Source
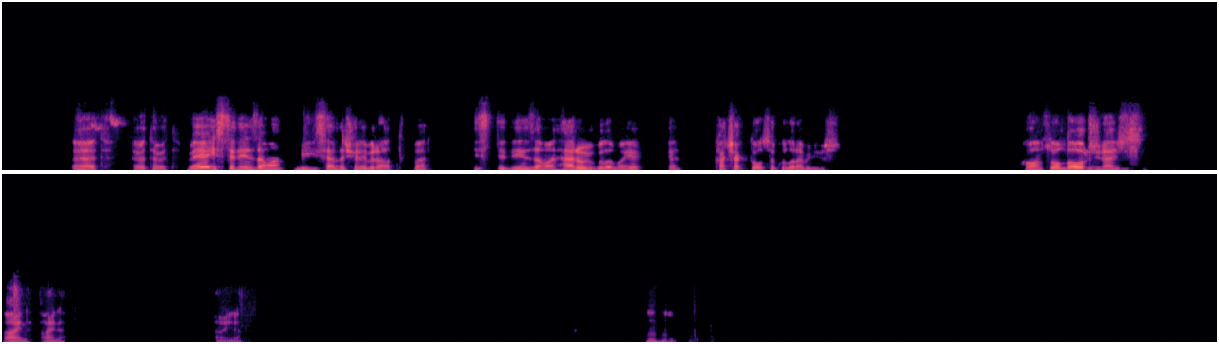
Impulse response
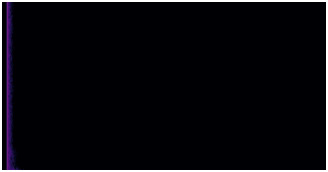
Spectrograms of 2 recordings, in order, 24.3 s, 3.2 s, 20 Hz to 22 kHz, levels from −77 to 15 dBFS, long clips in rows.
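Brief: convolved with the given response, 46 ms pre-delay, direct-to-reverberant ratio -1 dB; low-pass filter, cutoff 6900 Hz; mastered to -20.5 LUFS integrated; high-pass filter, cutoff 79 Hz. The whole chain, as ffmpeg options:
-filter_complex "[0:a]highpass=79,lowpass=6.9k,asplit=2[a][b];[1:a]atrim=start_sample=2205,adelay=46[c];[b][c]afir=irnorm=-1:irlink=0,volume=3dB[d];[a][d]amix=inputs=2:normalize=0,volume=-3dB"

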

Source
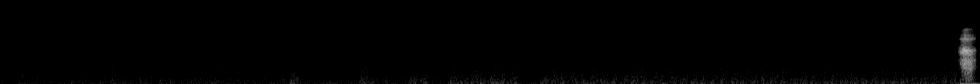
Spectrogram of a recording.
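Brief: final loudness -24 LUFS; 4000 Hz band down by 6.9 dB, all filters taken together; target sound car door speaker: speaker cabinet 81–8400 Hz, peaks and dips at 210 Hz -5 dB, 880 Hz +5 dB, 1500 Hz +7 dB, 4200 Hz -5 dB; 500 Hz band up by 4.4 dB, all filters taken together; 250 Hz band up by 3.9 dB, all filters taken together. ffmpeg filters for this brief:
-af "highpass=81,equalizer=f=210:t=q:w=4:g=-5,equalizer=f=880:t=q:w=4:g=5,equalizer=f=1.5k:t=q:w=4:g=7,equalizer=f=4.2k:t=q:w=4:g=-5,lowpass=f=8.4k:w=0.5412,lowpass=f=8.4k:w=1.3066,equalizer=f=250:t=o:g=6,equalizer=f=500:t=o:g=4,equalizer=f=4k:t=o:g=-8.5,volume=-0.5dB"

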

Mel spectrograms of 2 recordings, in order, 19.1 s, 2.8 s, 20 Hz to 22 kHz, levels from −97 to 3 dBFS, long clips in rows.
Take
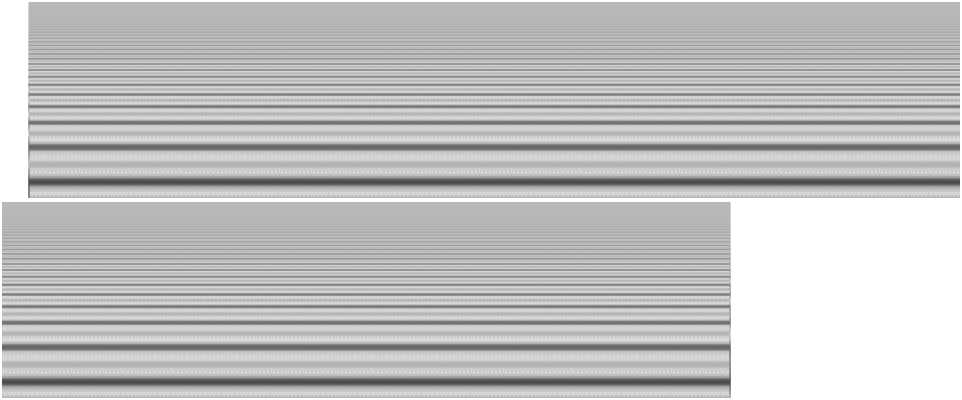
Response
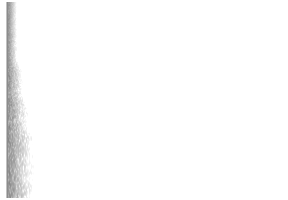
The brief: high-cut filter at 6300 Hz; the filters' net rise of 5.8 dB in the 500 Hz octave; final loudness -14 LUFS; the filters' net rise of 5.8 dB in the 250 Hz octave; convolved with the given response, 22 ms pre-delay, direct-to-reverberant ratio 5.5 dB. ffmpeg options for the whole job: -filter_complex "[0:a]lowpass=6.3k,equalizer=f=250:t=o:g=7,equalizer=f=500:t=o:g=4.5,asplit=2[a][b];[1:a]atrim=start_sample=2205,adelay=22[c];[b][c]afir=irnorm=-1:irlink=0,volume=-6dB[d];[a][d]amix=inputs=2:normalize=0,volume=8.5dB"

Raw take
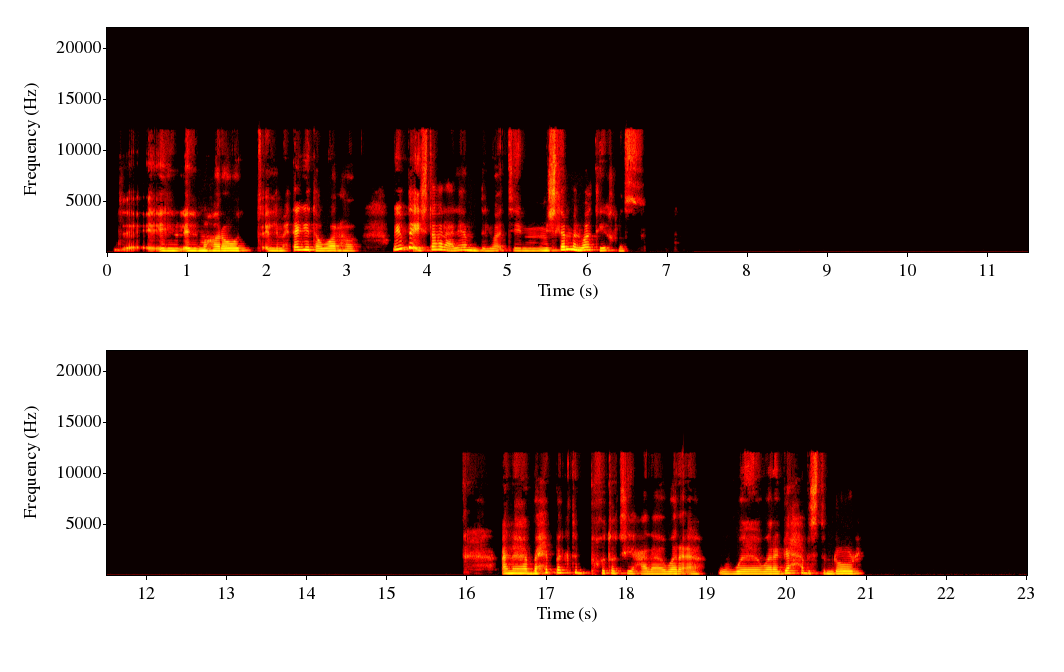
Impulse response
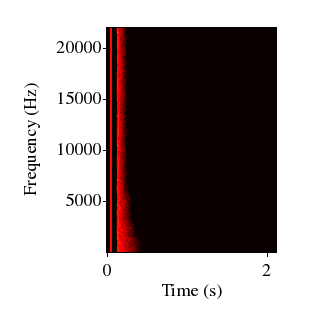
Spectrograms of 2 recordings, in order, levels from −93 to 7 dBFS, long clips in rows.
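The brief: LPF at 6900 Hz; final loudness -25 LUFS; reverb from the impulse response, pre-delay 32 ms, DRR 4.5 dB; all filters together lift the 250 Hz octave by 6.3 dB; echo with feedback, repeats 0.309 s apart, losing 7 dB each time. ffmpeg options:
-filter_complex "[0:a]lowpass=6.9k,equalizer=f=250:t=o:g=8,aecho=1:1:309|618|927|1236|1545:0.447|0.201|0.0905|0.0407|0.0183,asplit=2[a][b];[1:a]atrim=start_sample=2205,adelay=32[c];[b][c]afir=irnorm=-1:irlink=0,volume=-6dB[d];[a][d]amix=inputs=2:normalize=0,volume=-5.5dB"

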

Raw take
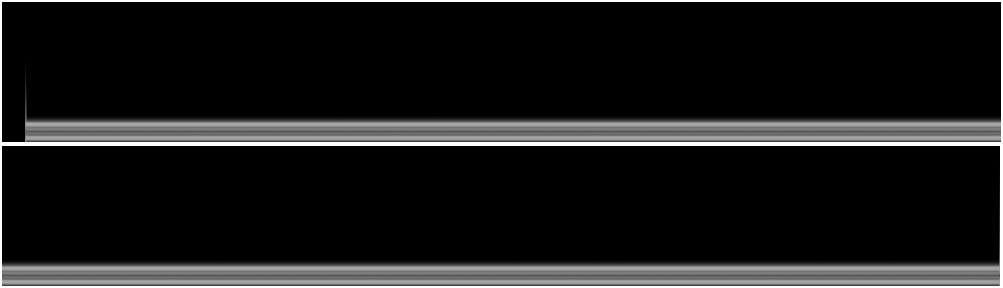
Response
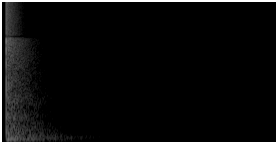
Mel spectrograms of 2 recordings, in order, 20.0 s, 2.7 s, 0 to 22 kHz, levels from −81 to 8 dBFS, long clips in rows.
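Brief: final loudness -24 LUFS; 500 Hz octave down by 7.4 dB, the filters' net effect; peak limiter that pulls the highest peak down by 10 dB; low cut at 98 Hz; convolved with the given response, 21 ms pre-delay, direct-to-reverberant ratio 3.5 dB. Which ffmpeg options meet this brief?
-filter_complex "[0:a]highpass=98,equalizer=f=500:t=o:g=-7.5,alimiter=level_in=5.5dB:limit=-24dB:level=0:latency=1,volume=-5.5dB,asplit=2[a][b];[1:a]atrim=start_sample=2205,adelay=21[c];[b][c]afir=irnorm=-1:irlink=0,volume=-6dB[d];[a][d]amix=inputs=2:normalize=0,volume=2.5dB"

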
